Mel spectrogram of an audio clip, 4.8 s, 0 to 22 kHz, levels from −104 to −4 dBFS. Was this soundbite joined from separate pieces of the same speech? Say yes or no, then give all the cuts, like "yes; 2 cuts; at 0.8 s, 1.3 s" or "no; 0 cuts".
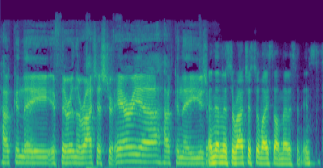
yes; 1 cut; at 3.1 s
